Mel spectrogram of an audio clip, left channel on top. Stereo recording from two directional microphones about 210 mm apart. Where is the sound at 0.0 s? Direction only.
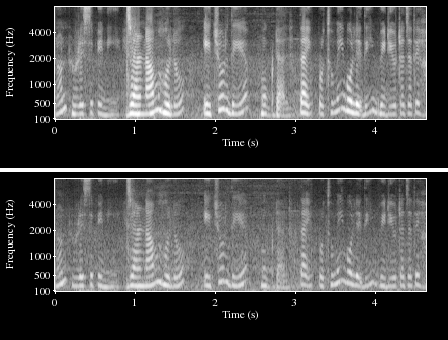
35° left (ahead or behind).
